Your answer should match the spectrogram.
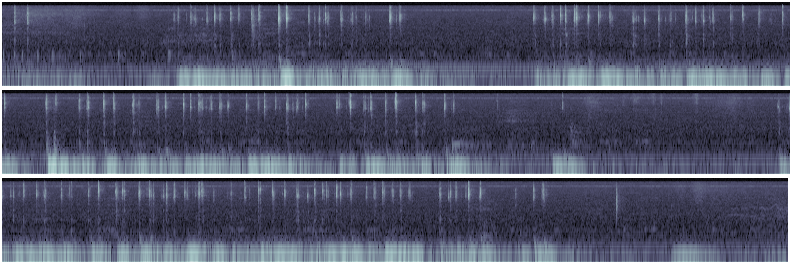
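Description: Computer keyboard typing close to the microphone in several runs of rapid keystrokes with short pauses between, over a steady low hum.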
